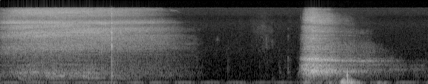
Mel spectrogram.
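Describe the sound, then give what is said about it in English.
A deep breath in and a long exhale, paced as a calming exercise. A breathy inhale lasts nearly two seconds, a short silence follows, then a stronger, lower exhale. No one talks. “breathe in the feeling that we felt of belonging and exhale the exhaustion of trying to fit in”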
